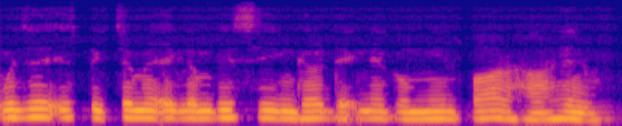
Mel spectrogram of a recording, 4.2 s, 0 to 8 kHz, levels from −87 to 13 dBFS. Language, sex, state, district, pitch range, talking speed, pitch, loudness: Hindi, male, Arunachal Pradesh, Papum Pare, 120-135 Hz, 190 wpm, 125 Hz, -14 LUFS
